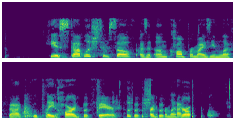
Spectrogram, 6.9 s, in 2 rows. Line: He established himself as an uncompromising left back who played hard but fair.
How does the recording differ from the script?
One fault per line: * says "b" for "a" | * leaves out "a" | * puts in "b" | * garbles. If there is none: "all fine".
* garbles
